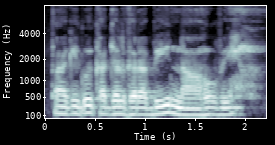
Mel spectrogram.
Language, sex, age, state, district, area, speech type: Punjabi, male, 45-60, Punjab, Tarn Taran, rural, spontaneous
